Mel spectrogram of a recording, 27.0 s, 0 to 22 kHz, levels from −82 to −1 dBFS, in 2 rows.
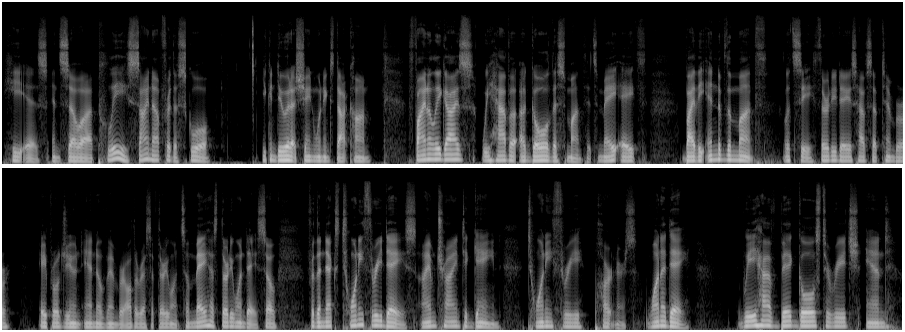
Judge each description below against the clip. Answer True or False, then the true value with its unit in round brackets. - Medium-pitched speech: False (95 Hz)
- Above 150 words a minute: True (170 wpm)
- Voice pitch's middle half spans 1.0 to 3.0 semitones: False (3.6 semitones)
